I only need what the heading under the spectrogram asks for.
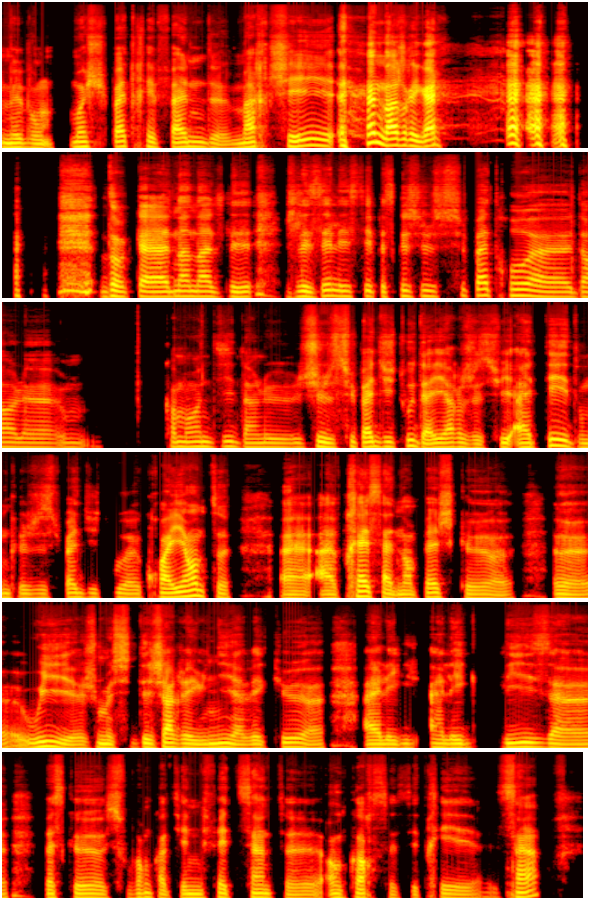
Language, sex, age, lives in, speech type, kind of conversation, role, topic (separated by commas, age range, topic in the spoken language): French, female, 40-44, France, conversation, podcast, guest, As-tu un souvenir marquant d’une marche des fiertés ou d’un rassemblement ?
